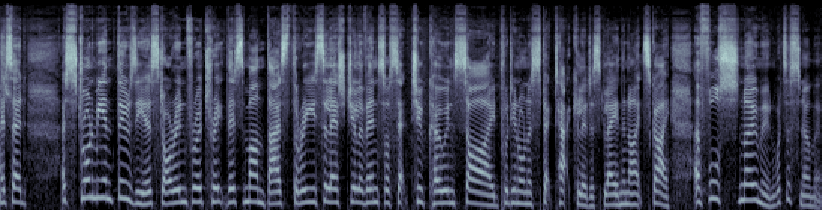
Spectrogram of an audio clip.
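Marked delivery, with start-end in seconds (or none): 0.0-8.9 affected, put-on British accent. Reading a news story from the Mirror aloud, in a put-on British accent. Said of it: "so I should probably use a British accent".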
